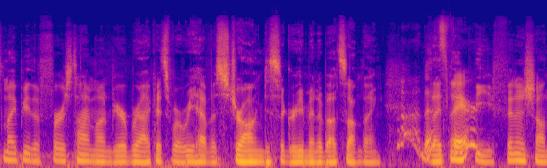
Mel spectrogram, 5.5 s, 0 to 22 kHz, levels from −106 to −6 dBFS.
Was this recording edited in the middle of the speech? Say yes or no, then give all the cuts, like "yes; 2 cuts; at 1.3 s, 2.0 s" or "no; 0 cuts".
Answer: no; 0 cuts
